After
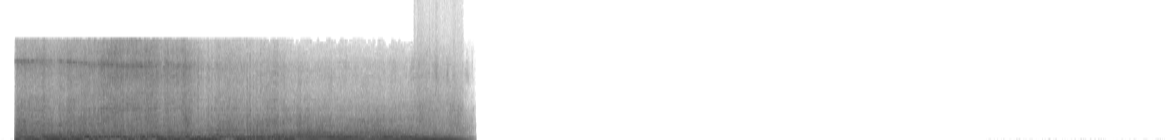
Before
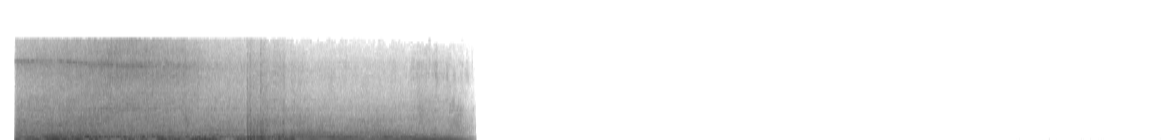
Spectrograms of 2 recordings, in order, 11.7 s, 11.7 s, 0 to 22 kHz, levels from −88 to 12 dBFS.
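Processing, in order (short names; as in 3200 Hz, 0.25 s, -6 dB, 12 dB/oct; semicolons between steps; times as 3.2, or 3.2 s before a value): 4.13–4.63 minimum comb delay 6.3 ms; limiter -16 dBFS, peak gain reduction 8.5 dB; gain +6 dB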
